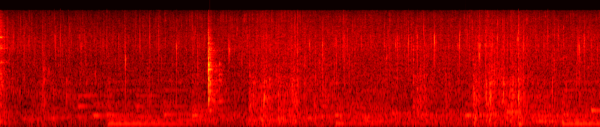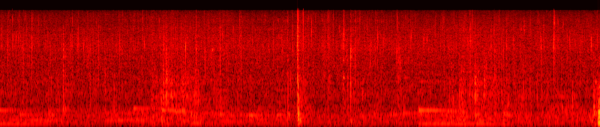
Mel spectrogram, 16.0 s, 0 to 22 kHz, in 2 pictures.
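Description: Scallops on the half shell grilling in scallion oil, sizzling steadily with scattered crackling pops, a sharp one about 3 seconds in and another about 12 seconds in. Faint background music with held notes underneath.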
